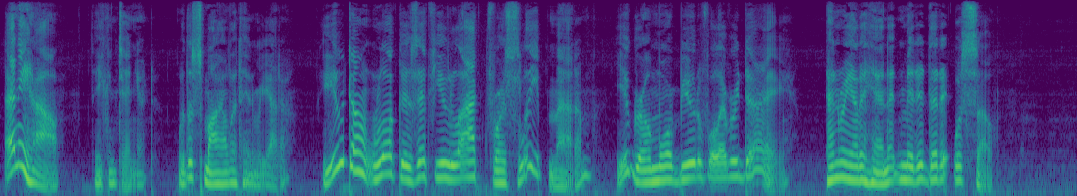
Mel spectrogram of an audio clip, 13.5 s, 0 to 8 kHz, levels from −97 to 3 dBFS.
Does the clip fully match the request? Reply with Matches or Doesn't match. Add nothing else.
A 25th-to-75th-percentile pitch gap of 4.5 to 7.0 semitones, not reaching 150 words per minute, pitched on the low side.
Doesn't match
